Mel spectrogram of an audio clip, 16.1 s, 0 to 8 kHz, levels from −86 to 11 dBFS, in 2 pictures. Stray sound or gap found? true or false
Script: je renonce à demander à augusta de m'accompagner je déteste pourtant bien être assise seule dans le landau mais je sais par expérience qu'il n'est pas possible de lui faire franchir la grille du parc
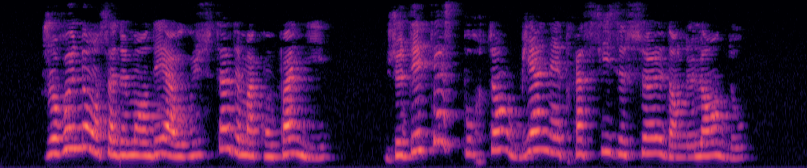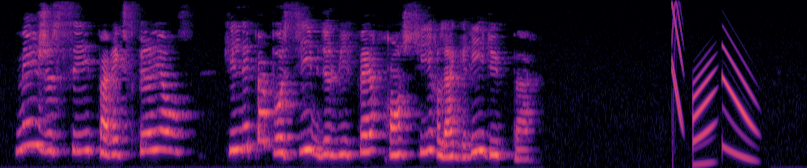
true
